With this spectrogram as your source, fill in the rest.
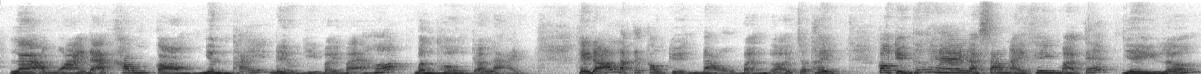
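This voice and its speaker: High-voiced woman storyteller. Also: dull audio. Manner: chatty, addresses listeners directly. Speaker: ghost story narrator. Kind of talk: storytelling to listeners. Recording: roomy echo.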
